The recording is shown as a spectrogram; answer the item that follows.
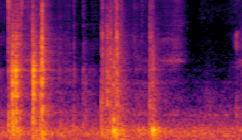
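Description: A few short clicks and rustles of close handling as hands gather hair and work a hair tie near the microphone.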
